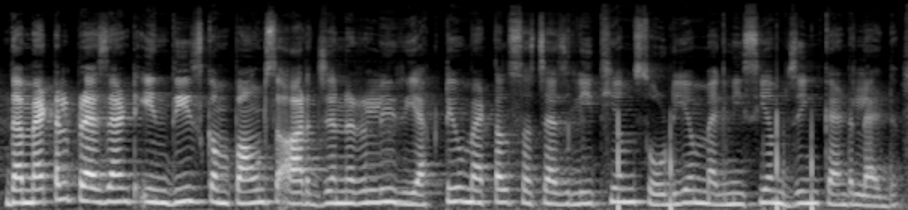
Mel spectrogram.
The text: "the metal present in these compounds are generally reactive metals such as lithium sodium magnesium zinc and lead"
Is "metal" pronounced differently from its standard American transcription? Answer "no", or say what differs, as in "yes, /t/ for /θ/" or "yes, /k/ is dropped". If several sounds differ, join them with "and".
no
